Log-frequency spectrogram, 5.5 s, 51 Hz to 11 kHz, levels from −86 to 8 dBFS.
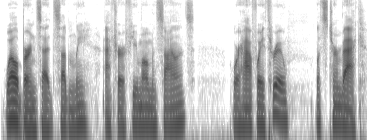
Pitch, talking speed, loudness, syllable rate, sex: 90 Hz, 165 wpm, -25 LUFS, 5.6 syllables/s, male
